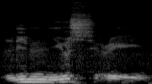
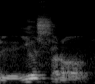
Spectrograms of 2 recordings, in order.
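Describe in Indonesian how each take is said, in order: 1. Vokal akhir itu condong ke arah 'e'. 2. Vokal akhir itu 'a' terbuka. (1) "membaca dengan imalah" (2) "Hak membaca"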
